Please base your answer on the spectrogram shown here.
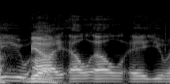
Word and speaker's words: Guillaume: G-U-I-L-L-A-U-M-E. Oh, man, I used to know how to pronounce that.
